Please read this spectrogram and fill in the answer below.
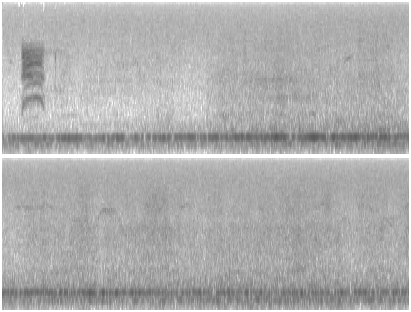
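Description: A steady low droning tone over a soft rumble, holding the same pitch throughout, with a short hiss just after the start.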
